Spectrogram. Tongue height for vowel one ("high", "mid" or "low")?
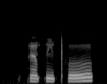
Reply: low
